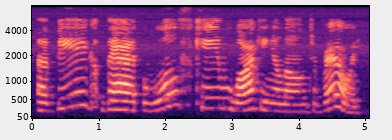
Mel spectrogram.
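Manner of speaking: usual speaking voice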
